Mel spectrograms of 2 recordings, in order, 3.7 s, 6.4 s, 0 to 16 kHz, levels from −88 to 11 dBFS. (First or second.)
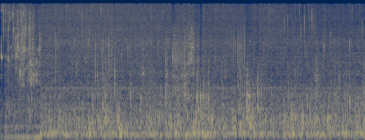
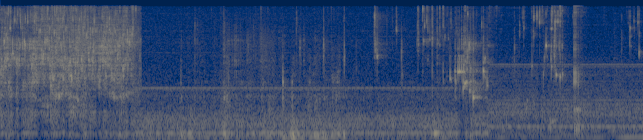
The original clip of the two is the second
